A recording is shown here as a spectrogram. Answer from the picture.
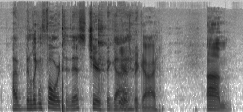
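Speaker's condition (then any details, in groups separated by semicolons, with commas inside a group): No condition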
